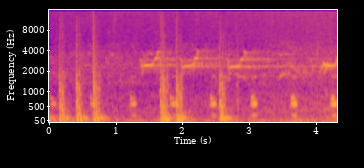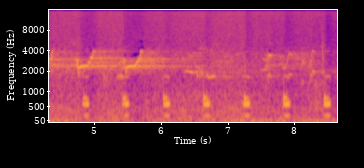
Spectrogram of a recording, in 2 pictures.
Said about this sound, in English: So do you hear that beeping noise on the right-hand side?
